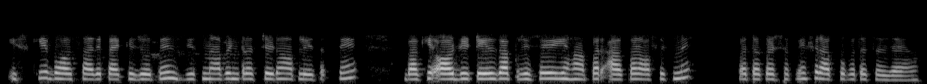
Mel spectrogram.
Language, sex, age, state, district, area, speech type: Urdu, female, 18-30, Delhi, North West Delhi, urban, conversation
